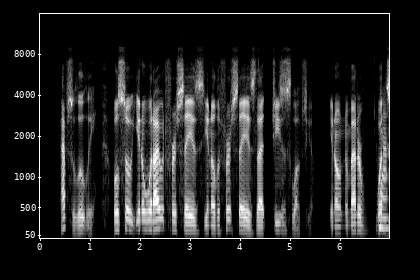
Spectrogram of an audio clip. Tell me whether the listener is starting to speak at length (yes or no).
no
